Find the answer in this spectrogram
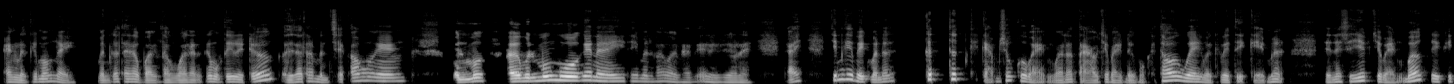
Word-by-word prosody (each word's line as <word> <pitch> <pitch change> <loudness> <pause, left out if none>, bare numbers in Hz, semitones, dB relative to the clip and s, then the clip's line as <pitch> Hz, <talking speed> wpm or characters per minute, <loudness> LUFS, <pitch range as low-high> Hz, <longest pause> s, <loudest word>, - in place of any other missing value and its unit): ăn 115 0 -3
được 100 - -2
cái 120 - -7
món 130 +2 -2
này, 100 -5 -4 0.2
mình 95 -1 -5
có 125 - -4
thể 130 0 -4
là 125 - 0
hoàn 95 -1 -3
toàn 100 0 -6
hoàn 100 0 -3
thành 100 - -4
được - - -12
cái 135 - 0
mục 120 - -3
tiêu 125 0 +1
này 115 - -1
trước, 200 - +1
rồi 100 - -3
sau 120 - 0
đó 145 - -4
mình 115 -6 -5
sẽ 115 - -7
có 155 +5 -2
món 175 -1 -3
ăn. 155 0 +1 0.5
Mình 110 +1 +4
muốn 155 +6 +5 0.3
ừ, 140 +2 +10
mình 155 +1 +4
muốn 190 +4 +7
mua 185 -2 +12
cái 195 +1 +5
này 150 -3 +2
thì 150 - -7
mình 140 -2 -7
phải 140 - -9
hoàn 130 -5 -6
thành 105 -1 -10
cái - - -8
điều 105 -2 -7
điều 105 -1 -5
này." 100 -2 -8 0.4
Đấy, 145 - -2 0.3
chính 205 +3 +1
cái 230 -1 +3
việc 125 - +2
mà 110 - +1
nó 130 - -3 0.4
kích 230 0 +3
thích 245 0 +4
cái - - -20
cảm 135 - -6
xúc 190 +7 -3
của 145 - +1
bạn - - -4
và 95 - -4
nó 115 - -4
tạo 95 -5 -5
cho 115 - -6
bạn 95 -3 -6
được - - -5
một 110 - -9
cái - - -23
thói 175 +3 +4
quen 140 -9 +2
về 95 - -4
cái - - -22
việc 105 -2 -1
tiết - - -6
kiệm - - -7
á, - - -3 0.4
thì 105 - -3
nó 120 - -2
sẽ 125 +2 -6
giúp 170 +4 +1
cho 130 - -2
bạn 95 +1 -6
bớt 170 +9 +2
đi 135 -3 0
cái 130 - -7
130 Hz, 340 wpm, -23 LUFS, 105-160 Hz, 0.5 s, mua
